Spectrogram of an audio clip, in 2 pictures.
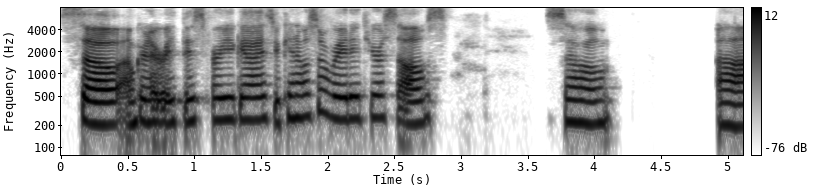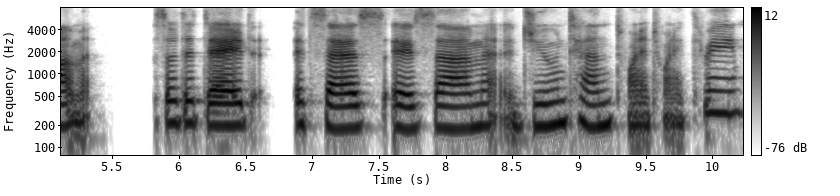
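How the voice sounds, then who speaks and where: A woman with a Finnish accent speaks in a fairly high pitch at a fairly slow pace. Her long, frequent pauses stand out in a very clean recording with a silent background. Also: ordinary pitch variation. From Finland. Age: 20s. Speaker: true crime streamer. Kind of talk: live stream commentary, reading a police report aloud. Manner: halting.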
